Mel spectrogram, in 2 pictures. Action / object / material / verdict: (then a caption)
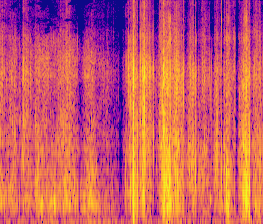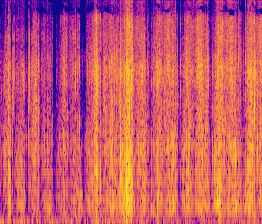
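scrape / toothbrush bristles on a soft silicone ear / silicone / none. A gloved hand brushes and scratches inside the left ear of a life-size soft silicone ear, mounted on a metal binaural microphone plate, with the bristles of a toothbrush, while the other gloved hand rests still on the plate. Close, dense bristly scratching and crackling fills the clip, bright and hissy, with sharper, louder strokes standing out.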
